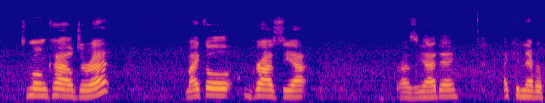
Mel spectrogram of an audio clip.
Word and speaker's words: Graziadei: Graziadei. I can never pronounce his last name. Graziano, I think. No. No. It's DEI.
